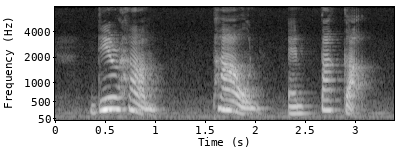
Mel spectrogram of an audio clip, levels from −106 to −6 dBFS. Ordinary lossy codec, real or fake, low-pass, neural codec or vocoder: none; real; none; none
